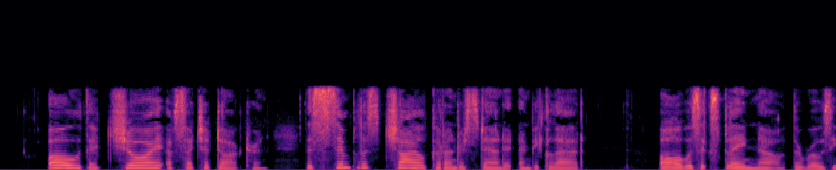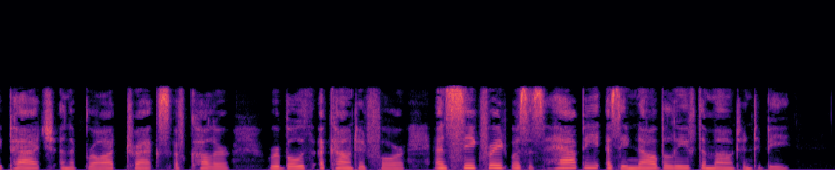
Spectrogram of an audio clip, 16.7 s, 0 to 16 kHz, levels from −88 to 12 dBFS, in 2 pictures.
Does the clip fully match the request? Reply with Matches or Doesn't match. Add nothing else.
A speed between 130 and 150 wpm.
Doesn't match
